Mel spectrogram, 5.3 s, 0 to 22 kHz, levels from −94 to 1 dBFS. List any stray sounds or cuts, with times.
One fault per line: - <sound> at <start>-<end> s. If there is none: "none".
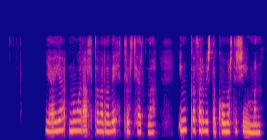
none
